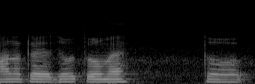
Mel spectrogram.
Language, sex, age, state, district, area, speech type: Hindi, male, 60+, Rajasthan, Jodhpur, urban, spontaneous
